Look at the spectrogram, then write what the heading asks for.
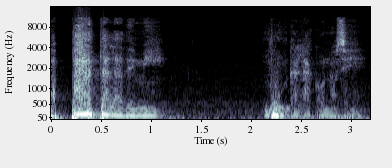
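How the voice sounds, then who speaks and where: A man does a booming put-on character voice at medium pitch. He goes at a fairly slow pace. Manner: authoritative.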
